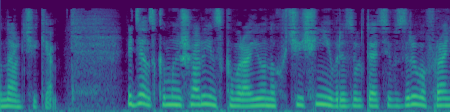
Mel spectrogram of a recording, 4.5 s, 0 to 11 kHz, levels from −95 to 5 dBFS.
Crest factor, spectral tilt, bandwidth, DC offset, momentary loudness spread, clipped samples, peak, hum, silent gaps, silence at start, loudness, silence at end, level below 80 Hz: 16 dB; -4.5 dB/octave; 8.8 kHz; under 0.1%; 11 LU; under 0.1%; -14 dBFS; none; none; 0 s; -30 LUFS; 0 s; -54 dBFS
